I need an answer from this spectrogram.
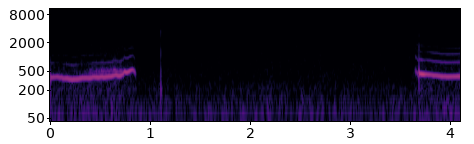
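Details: A cat snores with a whistling, tonal note that rises slightly in pitch. Two such breaths about three seconds apart are separated by near silence, with one faint click in between.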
